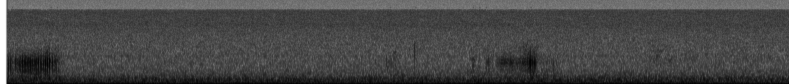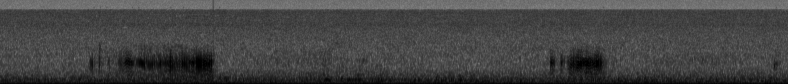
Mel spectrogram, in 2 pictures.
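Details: Yorkshire terrier named Mannie sleeping soundly after running in circles all day, snoring in soft nasal bursts roughly every four to five seconds, with a low steady background hum between breaths.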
